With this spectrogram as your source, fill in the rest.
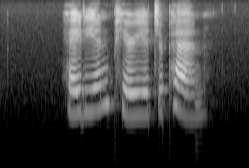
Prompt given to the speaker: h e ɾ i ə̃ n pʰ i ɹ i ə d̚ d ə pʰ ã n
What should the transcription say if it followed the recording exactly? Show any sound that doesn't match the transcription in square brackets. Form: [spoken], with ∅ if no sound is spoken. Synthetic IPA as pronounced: h e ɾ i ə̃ n pʰ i ɹ i ə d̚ [d͡ʒ] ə pʰ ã n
